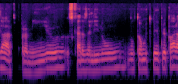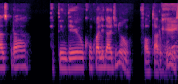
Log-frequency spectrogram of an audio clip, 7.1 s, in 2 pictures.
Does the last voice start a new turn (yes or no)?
yes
